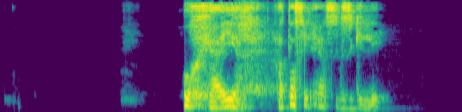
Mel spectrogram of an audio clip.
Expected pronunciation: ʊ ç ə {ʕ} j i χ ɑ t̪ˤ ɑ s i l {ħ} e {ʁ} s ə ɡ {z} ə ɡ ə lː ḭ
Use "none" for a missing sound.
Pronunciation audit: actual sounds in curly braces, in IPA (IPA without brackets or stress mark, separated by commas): ʕ, ħ, ʁ, z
